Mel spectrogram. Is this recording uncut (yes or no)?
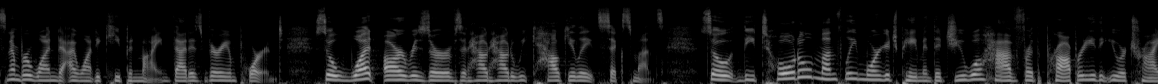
no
